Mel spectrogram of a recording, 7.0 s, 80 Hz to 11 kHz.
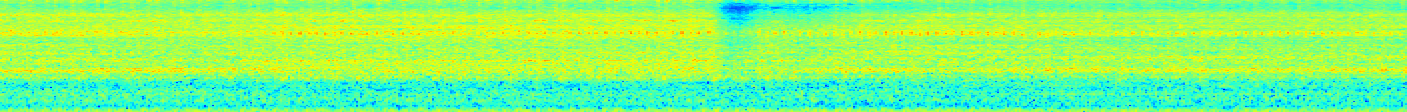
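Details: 2011 Cadillac SRX petrol V6 idling with an uneven, lumpy beat, about three stumbles a second, from a cylinder 3 misfire.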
